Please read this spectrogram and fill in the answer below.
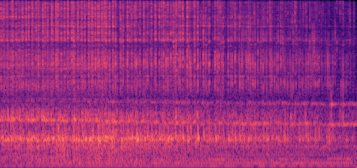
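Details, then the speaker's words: Saeco Exprelia Evo after a door hinge replacement and full tune-up for a grinding/scraping noise, hot water function test: a steady pump buzz pulsing about four times a second with water hiss; normal. "well next we'll do the hot water function again okay"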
